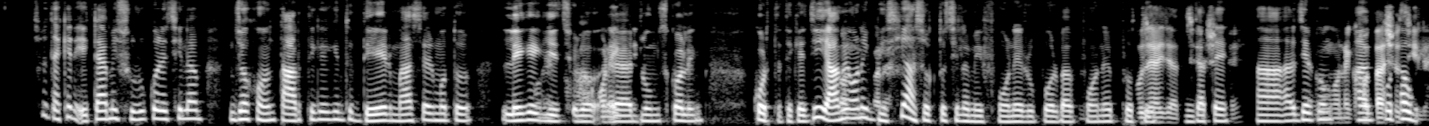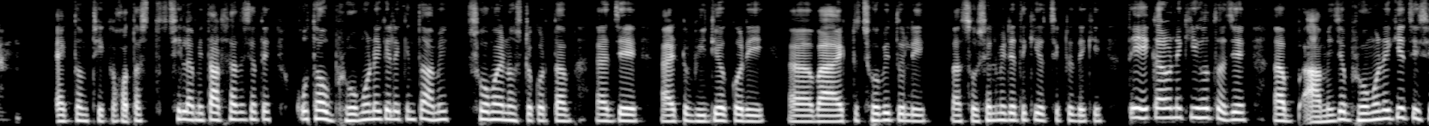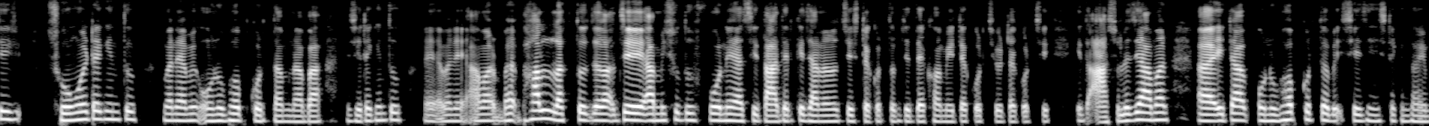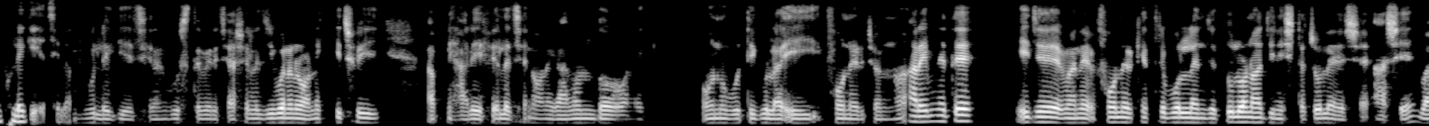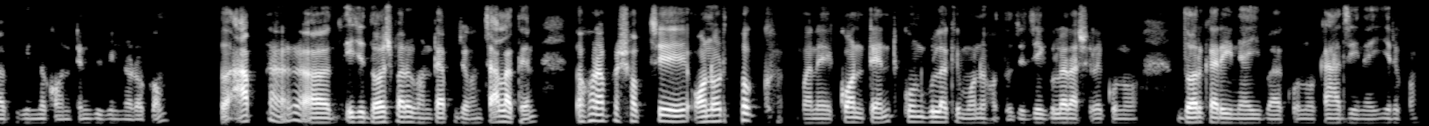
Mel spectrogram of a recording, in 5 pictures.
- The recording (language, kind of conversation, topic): Bengali, podcast, ডুমস্ক্রলিং থেকে কীভাবে নিজেকে বের করে আনেন?
- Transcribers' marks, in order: in English: "doom scrolling"; yawn; other background noise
